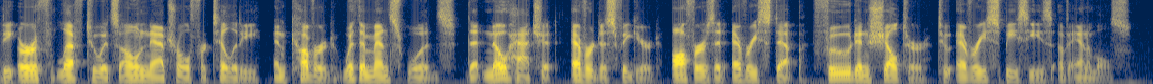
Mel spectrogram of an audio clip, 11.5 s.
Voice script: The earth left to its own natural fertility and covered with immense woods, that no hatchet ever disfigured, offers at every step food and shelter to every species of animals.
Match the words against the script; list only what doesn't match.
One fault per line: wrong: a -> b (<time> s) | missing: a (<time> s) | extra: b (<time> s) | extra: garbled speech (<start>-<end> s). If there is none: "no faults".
no faults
